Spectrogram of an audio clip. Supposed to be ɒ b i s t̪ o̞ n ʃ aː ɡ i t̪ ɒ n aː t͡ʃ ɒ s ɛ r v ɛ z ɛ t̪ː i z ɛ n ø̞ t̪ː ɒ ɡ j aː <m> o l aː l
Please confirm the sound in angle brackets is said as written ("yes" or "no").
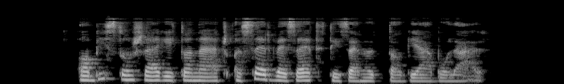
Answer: no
